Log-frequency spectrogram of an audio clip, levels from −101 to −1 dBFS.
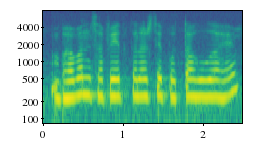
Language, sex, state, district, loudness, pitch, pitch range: Hindi, female, Delhi, New Delhi, -13 LUFS, 250 Hz, 245-255 Hz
